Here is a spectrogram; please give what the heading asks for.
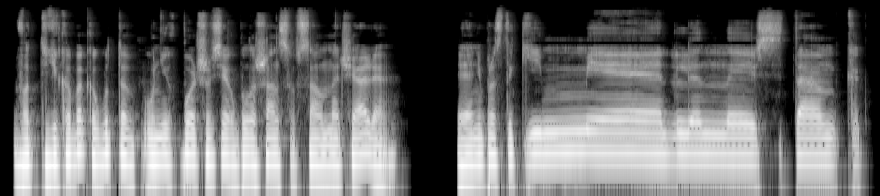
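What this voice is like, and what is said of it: Very slow Lev Eremenko impression. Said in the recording (Russian): “пародия на Льва Ерёменко сейчас ... Похож ... говоришь, я прям, ну, типа, очень медленно”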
